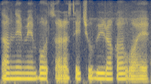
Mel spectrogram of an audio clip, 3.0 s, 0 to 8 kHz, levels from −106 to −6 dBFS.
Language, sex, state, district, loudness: Hindi, female, Arunachal Pradesh, Papum Pare, -15 LUFS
